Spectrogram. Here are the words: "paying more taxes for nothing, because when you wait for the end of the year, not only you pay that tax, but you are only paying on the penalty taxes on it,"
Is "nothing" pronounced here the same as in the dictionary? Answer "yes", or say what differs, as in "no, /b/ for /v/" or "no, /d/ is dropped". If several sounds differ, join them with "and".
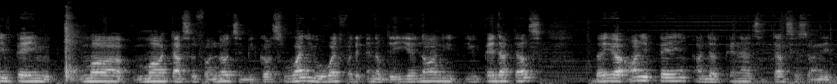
no, /t/ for /θ/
